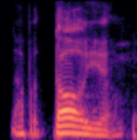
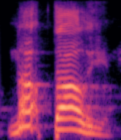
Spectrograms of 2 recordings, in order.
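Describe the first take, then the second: First: The name ends in a 'yah' sound. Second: The name ends in an 'ee' sound.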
